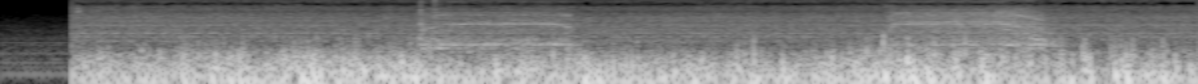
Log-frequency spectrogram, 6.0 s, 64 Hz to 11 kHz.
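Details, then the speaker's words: 2016 Honda HR-V LX AWD, over 7 years old: two short electronic parking brake motor whirs, each about half a second, over a low idle rumble, clean with no squeal; the brake is engaging normally. "So here's a sound clip of how it should sound like. This is how a normal electronic parking brake sounds like when it's engaging."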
